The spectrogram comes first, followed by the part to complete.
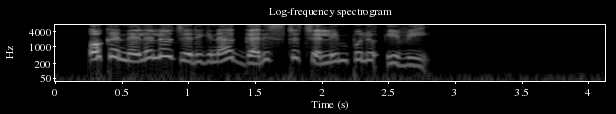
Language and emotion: Telugu, neutral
